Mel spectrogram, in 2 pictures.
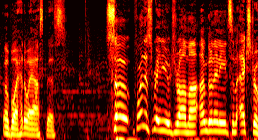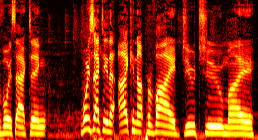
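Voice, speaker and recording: A young man hosting a radio show solo, chatting casually in a rambling, jokey, self-deprecating way over music. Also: fairly high pitch. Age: young adult. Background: music under the voice.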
